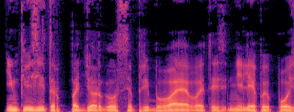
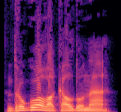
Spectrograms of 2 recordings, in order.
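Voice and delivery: higher-pitched, irritated bark; angry bark; 5 semitones higher than usual. A narrator's reading. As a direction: bark a correction at the underling. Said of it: "рявкнул инквизитор". (рявкнув)

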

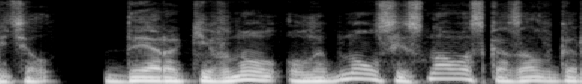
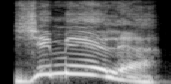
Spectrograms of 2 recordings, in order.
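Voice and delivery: high, drawn hail to a countryman; joyful yell; 13 semitones higher, 3 dB louder, slower than usual. A narrator's reading. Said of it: "заорал Страйк".

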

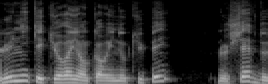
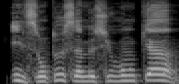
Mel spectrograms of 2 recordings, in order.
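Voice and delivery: high-pitched motherly voice; placating mother; 8 semitones higher than usual. A narrator's reading. Mother refusing her daughter, placating. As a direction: reason with her in a higher voice.

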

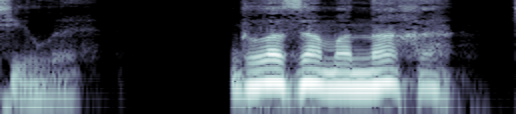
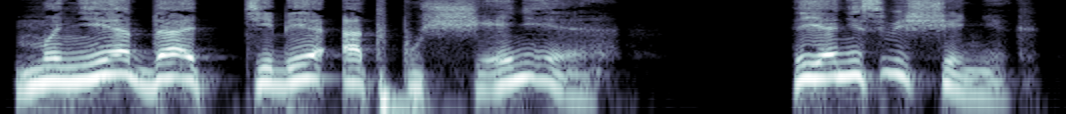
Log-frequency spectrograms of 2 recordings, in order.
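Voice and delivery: scornful outcry; 7 semitones higher, 6 dB louder than usual. Acted. Monk reveals he is no priest, scornful cry. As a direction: throw it back loudly, with scorn.

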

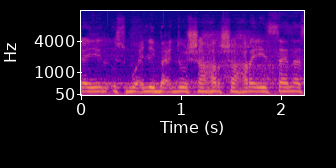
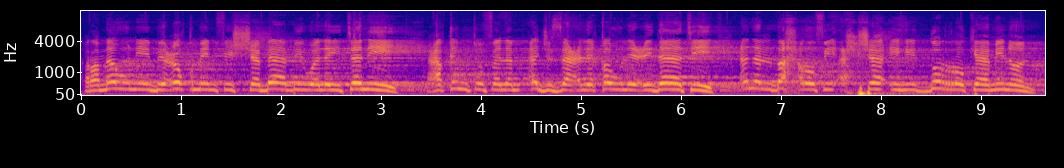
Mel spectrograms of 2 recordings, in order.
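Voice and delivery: slow, louder chanted verse; poem recital; 4 semitones higher, 5 dB louder than usual. Acted. Preacher reciting Hafez Ibrahim's poem to the congregation, slow and loud. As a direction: declaim each line slowly with weight. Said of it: "كاين كلام العربي".

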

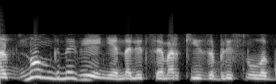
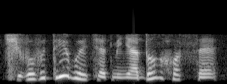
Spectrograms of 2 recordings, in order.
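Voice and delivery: a higher, anxious woman's voice; lightly voiced countess; 7 semitones higher than usual. A narrator's reading. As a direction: ask him, frightened. Графиня спрашивает маркиза. (графиня, испуганно и выше)

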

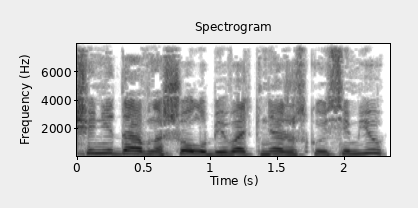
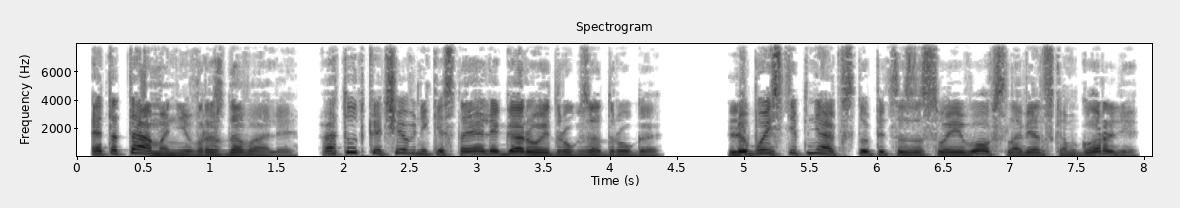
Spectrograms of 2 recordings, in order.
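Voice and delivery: ordinary delivery, nothing marked

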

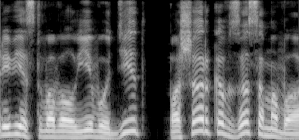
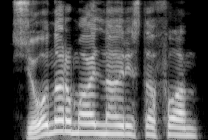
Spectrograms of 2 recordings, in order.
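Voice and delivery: ordinary delivery, nothing marked

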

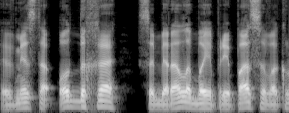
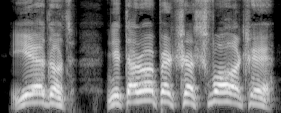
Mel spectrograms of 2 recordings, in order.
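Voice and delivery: furious warning shout; 12 semitones higher, 6 dB louder than usual. A narrator's reading. Bloodied driver yells warning.

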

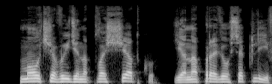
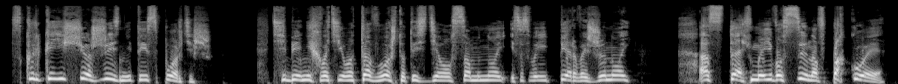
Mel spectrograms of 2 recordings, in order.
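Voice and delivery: higher, louder angry exclamation; mother's outcry; 11 semitones higher, 5 dB louder than usual. A narrator's reading. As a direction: shout to defend her son. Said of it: "возглас матери". (громко, возмущённо выкрикнуть)

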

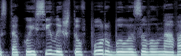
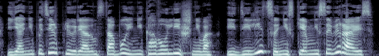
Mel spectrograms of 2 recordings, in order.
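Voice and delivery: louder, heated woman's voice; barked demand; 3 semitones higher, 5 dB louder than usual. Acted. Irina refuses to share Artur with anyone, barking. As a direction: insist forcefully, pitched up. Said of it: "рявкнула Ирина".

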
